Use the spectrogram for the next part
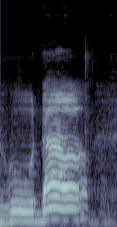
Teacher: tanwin menghadapi lam itu idgham. Suara tanwin masuk ke lam, asalnya hudan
